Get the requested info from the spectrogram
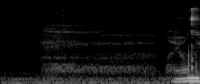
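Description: Low, steady room noise with no distinct event, then a man starts speaking near the end, with a sharp intake of breath just before.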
